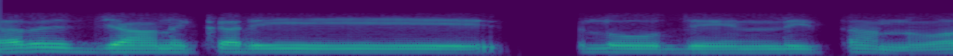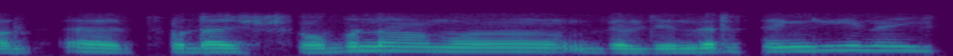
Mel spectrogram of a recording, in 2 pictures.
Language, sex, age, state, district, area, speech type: Punjabi, male, 30-45, Punjab, Muktsar, urban, conversation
